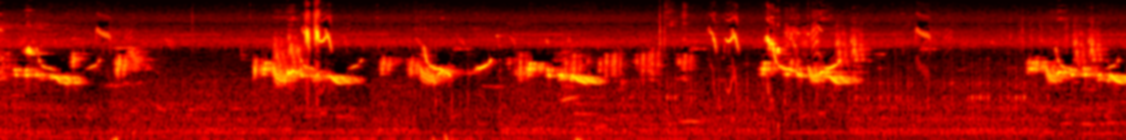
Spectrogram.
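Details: White-browed fantail singing short clear whistled phrases, each a few notes sliding down then rising, given in bursts with pauses of one to two seconds; a steady high insect-like hum runs throughout, with faint extra chirps above.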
